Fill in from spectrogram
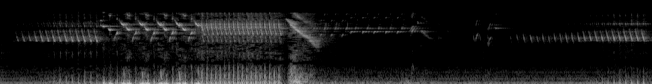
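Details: Canary crossed with goldfinch, a mule, delivering pulsing trills that build into a loud buzzy run and a sharp downward sweep, then a quieter steady rolling trill, with background hum.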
